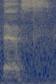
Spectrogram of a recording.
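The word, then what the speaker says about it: です: not pronouncing it as desu because the correct pronunciation is des. Again, it's another vowel devoicing, but this time it's in the letter U or at the end of a word.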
